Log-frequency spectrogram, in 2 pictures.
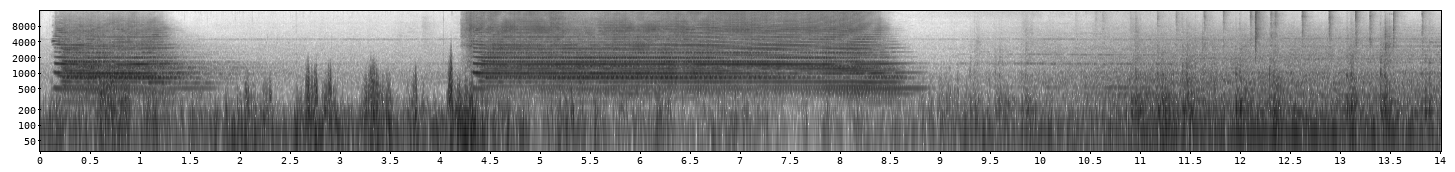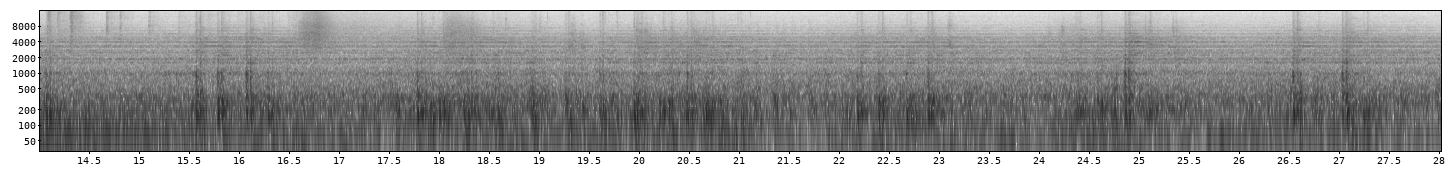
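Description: Freight locomotive horn sounding a multi-note chord: a short blast, then a long one of about four seconds, at a grade crossing. Then the train passes close by, a steady rumble with wheels clicking over the rails as a string of loaded tank cars rolls past.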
